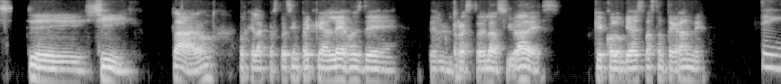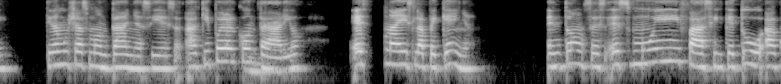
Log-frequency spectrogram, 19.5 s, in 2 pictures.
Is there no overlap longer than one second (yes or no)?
yes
